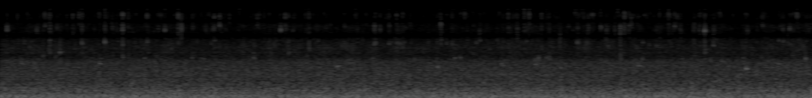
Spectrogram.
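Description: Aquarium filter water trickling and bubbling steadily, with a low hum underneath.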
